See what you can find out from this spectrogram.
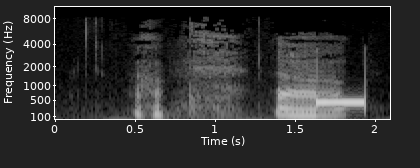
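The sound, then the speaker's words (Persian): After a dropped call from Kunduz province, a short, loud mid-pitched telephone busy tone follows a stretch of talking voice and then cuts off abruptly. “تماس ای دوست ما قطع شد که از ولایت کندوز تماس گرفته بودن”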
